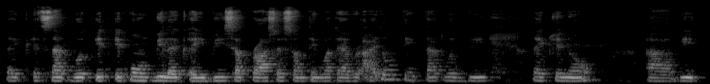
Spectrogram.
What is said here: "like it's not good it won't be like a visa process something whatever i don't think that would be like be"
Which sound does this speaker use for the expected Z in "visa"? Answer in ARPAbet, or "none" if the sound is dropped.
S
